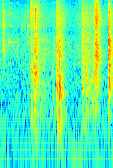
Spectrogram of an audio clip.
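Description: A hand ratchet being set on the engine's crankshaft nut: about four short, sharp metallic clicks and knocks, roughly half a second apart.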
